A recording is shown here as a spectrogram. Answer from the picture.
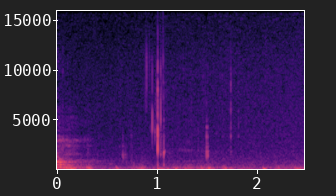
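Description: A few faint, short mouth clicks and lip noises from a man pausing between sentences, close to his lapel microphone, over low room tone.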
